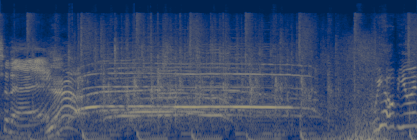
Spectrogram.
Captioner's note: group applauding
